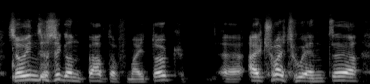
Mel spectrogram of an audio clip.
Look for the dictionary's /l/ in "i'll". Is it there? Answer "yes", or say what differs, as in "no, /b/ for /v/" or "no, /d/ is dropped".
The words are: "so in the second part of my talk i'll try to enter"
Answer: yes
